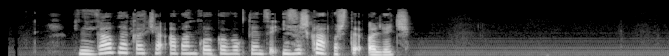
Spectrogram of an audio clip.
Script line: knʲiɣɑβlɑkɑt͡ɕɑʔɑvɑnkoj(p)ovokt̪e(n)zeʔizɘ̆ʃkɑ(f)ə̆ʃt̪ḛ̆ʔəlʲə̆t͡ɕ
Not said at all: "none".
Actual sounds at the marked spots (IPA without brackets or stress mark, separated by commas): k, n, f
